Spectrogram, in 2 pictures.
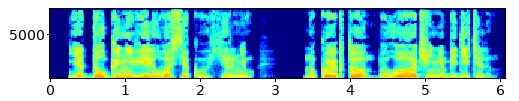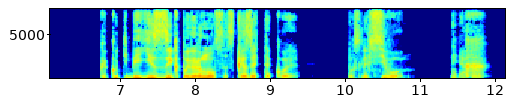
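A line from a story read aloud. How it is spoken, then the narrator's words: Heavy, muffled. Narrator (Russian): сказал, не оборачиваясь, тяжело и глухо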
